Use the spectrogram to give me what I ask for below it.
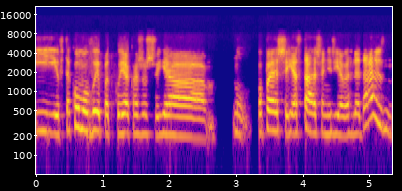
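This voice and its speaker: Speaking at a fairly quick pace, a woman with a Ukrainian accent uses a fairly high pitch and fairly even intonation. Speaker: psychologist. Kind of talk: Q&A discussion. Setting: video call.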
